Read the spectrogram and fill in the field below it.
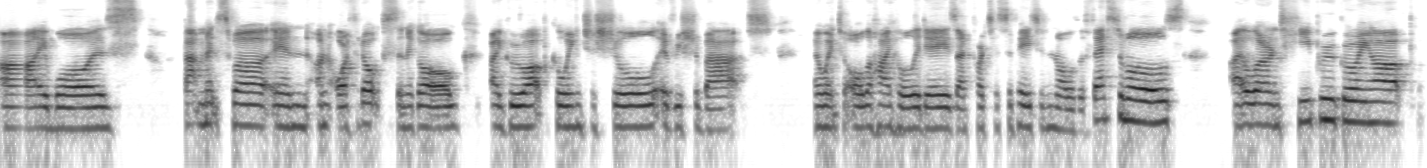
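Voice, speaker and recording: Her Glaswegian accent comes through as a woman talks at a moderate pace, with fairly low pitch and monotone, flat intonation. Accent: Glaswegian Scottish. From Scotland, Glasgow. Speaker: music journalist. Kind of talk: interview.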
